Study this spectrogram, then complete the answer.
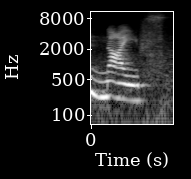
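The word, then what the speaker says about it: knife: इसको पढ़ते हैं नाइफ। नेक्स्ट है साइलेंट लेटर एल।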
